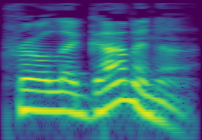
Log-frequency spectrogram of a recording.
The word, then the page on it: prolegomena: British English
